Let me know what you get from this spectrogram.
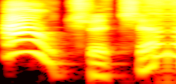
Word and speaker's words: Altrincham: Altrincham would be pronounced differently because it's English. Altrincham.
